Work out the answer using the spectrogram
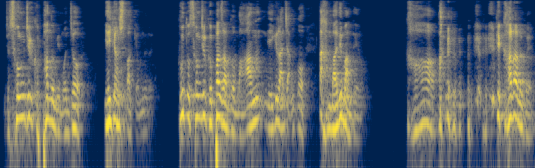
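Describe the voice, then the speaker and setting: Man, pastor, sermon, rhetorical questions, lively pitch, echoey sanctuary. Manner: conversational preaching with rhetorical questions.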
